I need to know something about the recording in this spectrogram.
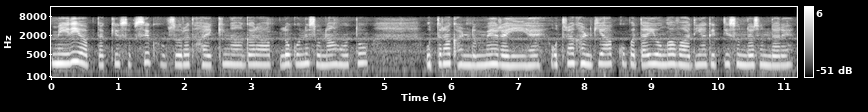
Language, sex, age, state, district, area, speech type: Hindi, female, 45-60, Rajasthan, Jaipur, urban, spontaneous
